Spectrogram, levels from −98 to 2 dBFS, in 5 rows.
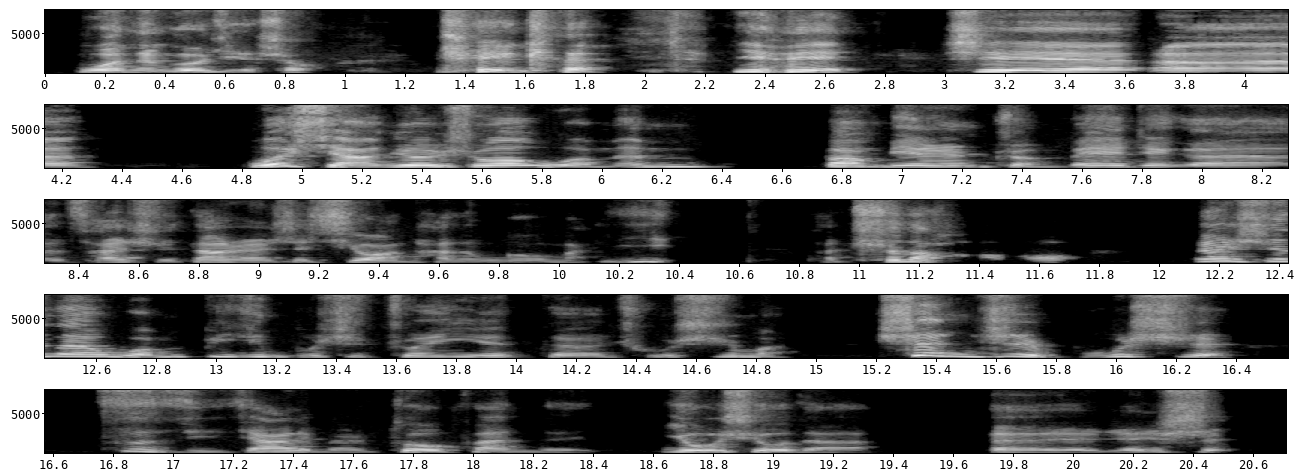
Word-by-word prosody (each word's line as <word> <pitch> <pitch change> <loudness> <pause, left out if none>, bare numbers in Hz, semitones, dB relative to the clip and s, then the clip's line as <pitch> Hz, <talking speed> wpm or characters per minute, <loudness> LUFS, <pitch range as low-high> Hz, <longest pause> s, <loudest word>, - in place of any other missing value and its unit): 我 150 +1 +4
能 140 0 -4
够 140 -2 +4
接 115 -2 -9
受， - - -5 0.4
这 - - +5
个 - - +2 0.4
因 215 +1 +5
为 215 - +5 0.2
是 180 -6 +7
呃， 150 -1 0 0.5
我 275 - +7
想 145 - +3
就 205 0 +8
是 200 - +4
说， 190 +1 +4
我 150 -6 -2
们 185 +10 -5 0.4
帮 205 -1 +2
别 175 -1 +2
人 190 0 -5
准 125 -8 -9
备 180 +5 -2
这 175 -2 -4
个 140 -2 -9
餐 160 +2 -10
食， 140 -4 -14
当 170 +5 -5
然 155 -1 -11
是 - - -15
希 - - -5
望 - - -4
他 - - -16
能 130 +1 -23
够 140 -1 -22
满 125 - -26
意， 230 +2 -11 0.4
他 - - -23
吃 - - -2
得 - - 0
好。 - - -12 0.8
但 275 +2 -1
是 265 +2 -2
呢， 255 -2 +1
我 190 -8 -2
们 205 - -12
毕 230 +1 -5
竟 210 -3 -8
不 175 -1 -19
是 185 +1 -13
专 195 +1 -12
业 180 -5 -8
的 140 -3 -11
厨 120 - -18
师 200 +5 -10
嘛， 185 - -14 0.3
甚 305 -10 +3
至 225 -2 -1
不 235 - -9
是 340 - -5 0.3
自 260 -6 -5
己 120 -10 -17
家 190 - -5
里 - - -9
边 120 0 -23
儿 - - -26
做 445 - -1
饭 - - -11
的 - - -25 0.4
优 390 -1 +1
秀 390 +3 -3
的 - - -15 0.6
呃， - - -6
人 455 -2 -12
士。 410 +1 -9
190 Hz, 215 characters per minute, -20 LUFS, 150-235 Hz, 0.8 s, 就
